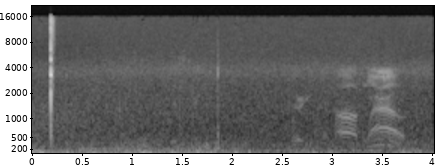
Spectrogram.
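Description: A golf club striking the ball on a short chip shot, a single sharp click just after the start, over low wind rumble on the microphone.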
